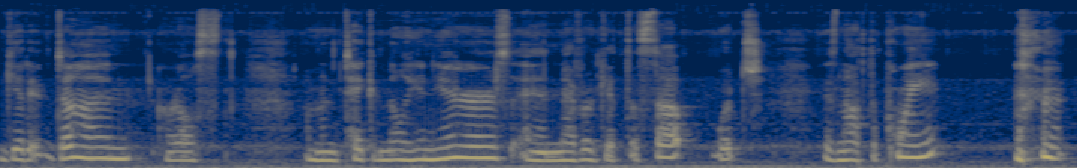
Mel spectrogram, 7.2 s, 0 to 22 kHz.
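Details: Adult woman with essential tremor, before focused ultrasound treatment, whose vocal cords have been affected for about 3–4 years; she had been down to near-whisper, improving somewhat after stopping a medication with voice loss as a side effect; vocal tremor (essential tremor).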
